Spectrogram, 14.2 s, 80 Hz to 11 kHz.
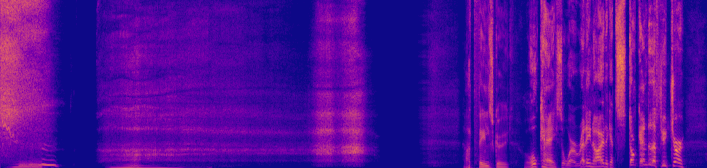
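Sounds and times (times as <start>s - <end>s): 
speech: 0.2s - 1.0s, 9.4s - 14.1s
deep breaths drawn in through the nostrils: 2.0s - 7.6s, 8.4s - 9.2s.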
